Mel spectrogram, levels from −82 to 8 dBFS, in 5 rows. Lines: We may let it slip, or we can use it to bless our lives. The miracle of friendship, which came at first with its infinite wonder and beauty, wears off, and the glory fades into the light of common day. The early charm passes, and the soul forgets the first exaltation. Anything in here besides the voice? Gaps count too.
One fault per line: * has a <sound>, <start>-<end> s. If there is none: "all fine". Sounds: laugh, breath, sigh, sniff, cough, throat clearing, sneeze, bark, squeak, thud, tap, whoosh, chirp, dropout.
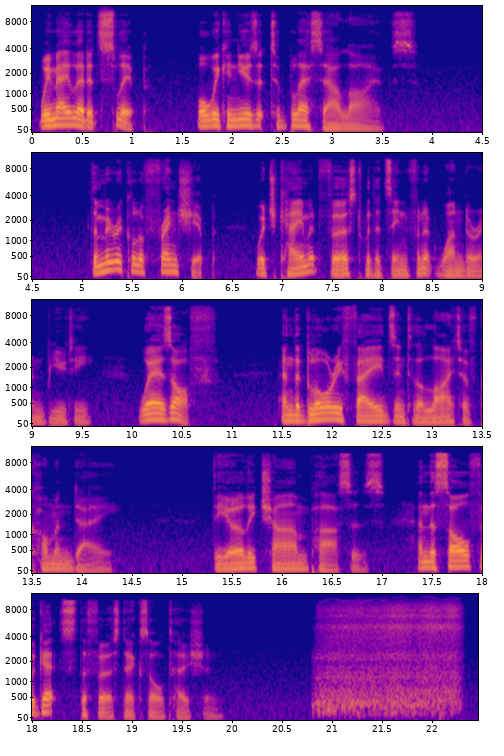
* has a breath, 20.8-22.3 s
